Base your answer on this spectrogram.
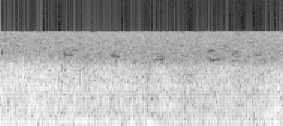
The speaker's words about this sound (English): the city of Rome is racked by a wild electrical storm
